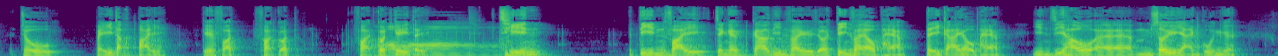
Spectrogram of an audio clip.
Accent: Taiwan; 我觉得我系台湾人，

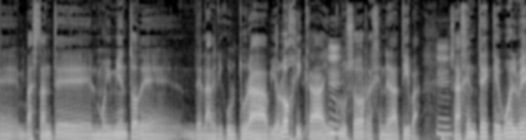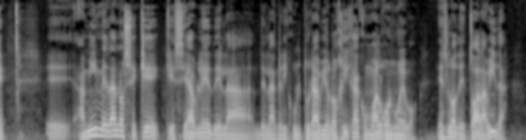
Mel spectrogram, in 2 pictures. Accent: Bilbao, Basque Country, Spain; yo soy de Bilbao, y si se nos pincha la rueda, tiramos el coche.

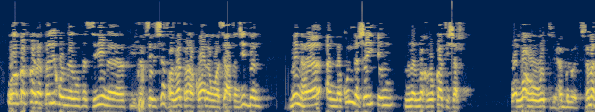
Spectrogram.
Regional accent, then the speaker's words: Egypt; فالناس درجوا في بلادنا مصر على أن يعلقوا الطلاق للتهديد

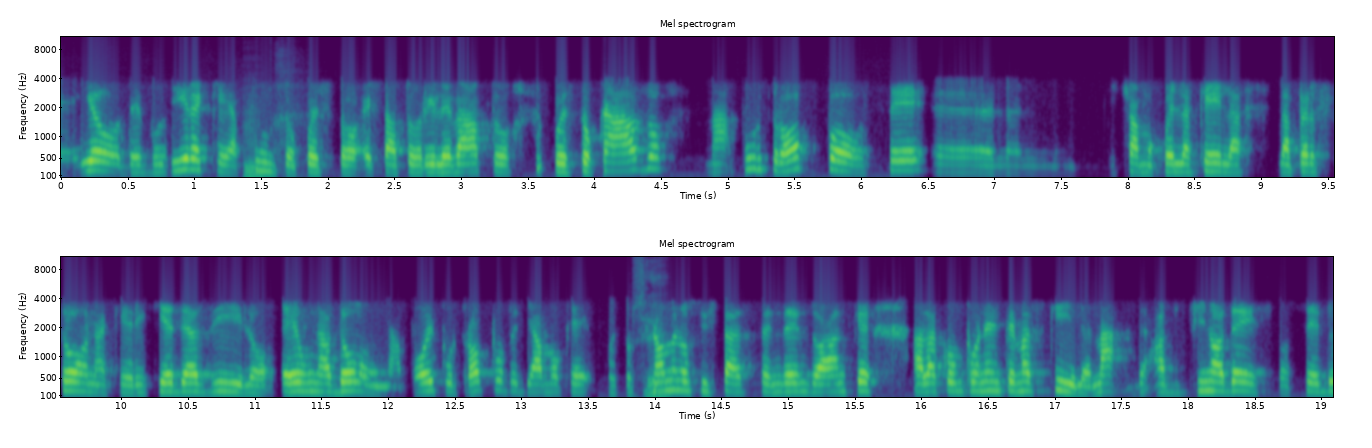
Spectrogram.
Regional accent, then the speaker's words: Piedmont, Italy; sono piemontese

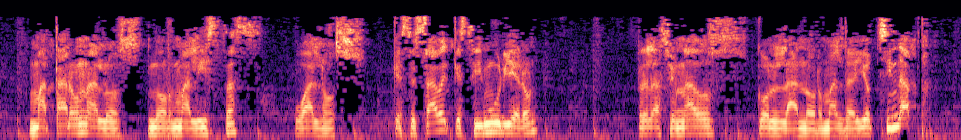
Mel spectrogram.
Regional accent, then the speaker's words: Mexico; como mexicanos y como personas con integridad

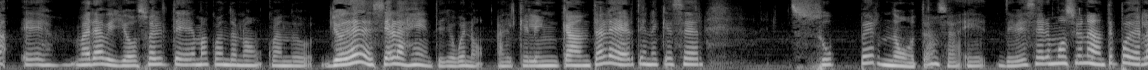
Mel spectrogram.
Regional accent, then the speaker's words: Caracas, Capital District, Venezuela; somos los mismos caraqueños, los mismos venezolanos

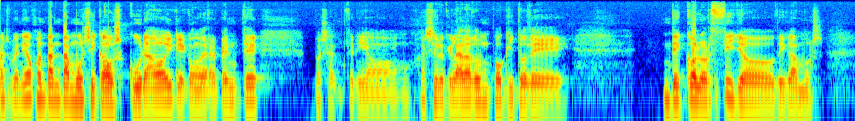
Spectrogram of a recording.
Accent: Madrid, Community of Madrid, Spain; Si nos agota a nosotros siendo madrileños, siendo los directamente afectados

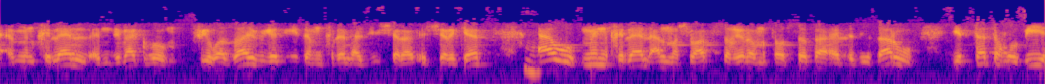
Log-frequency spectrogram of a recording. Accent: Egypt; حدث كلنا فخر كمصريين لإطلاق هذا القمر الصناعي المصري

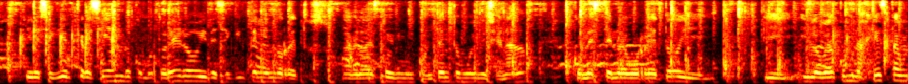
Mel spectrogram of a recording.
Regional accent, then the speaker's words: Mexico; yo como mexicano, pues eso para mí es una gesta de mi carrera

